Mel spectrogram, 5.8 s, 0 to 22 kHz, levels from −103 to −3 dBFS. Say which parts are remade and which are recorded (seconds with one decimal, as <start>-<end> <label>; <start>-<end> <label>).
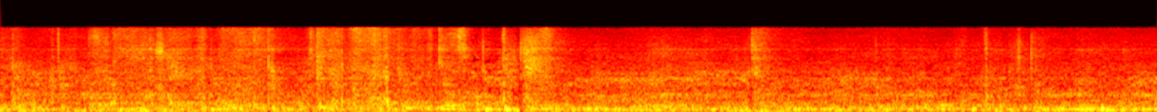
0.0-5.8 remade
